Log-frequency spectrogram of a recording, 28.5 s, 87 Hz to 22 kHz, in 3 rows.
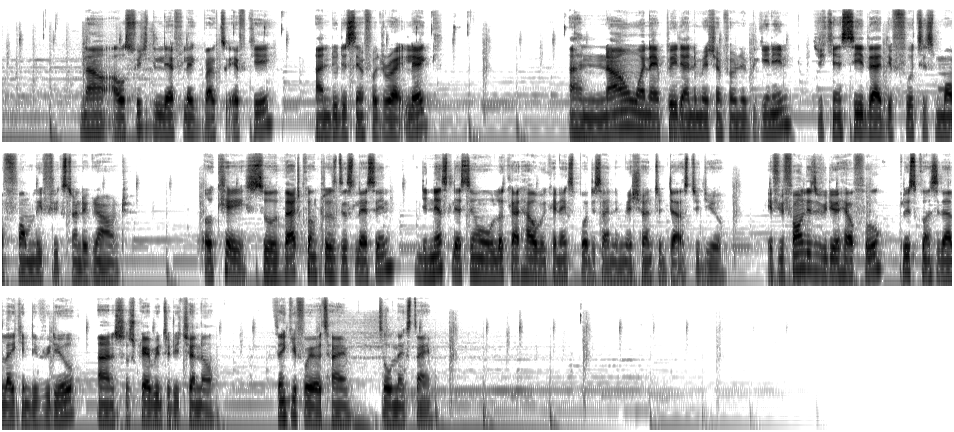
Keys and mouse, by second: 2.4 click, 3.2 click, 4.4 click, 5.5 click, 6.2 space, 8.4-8.7 drag, 10.4-10.8 drag, 15.3 space, 21.2 click, 22.3 click.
